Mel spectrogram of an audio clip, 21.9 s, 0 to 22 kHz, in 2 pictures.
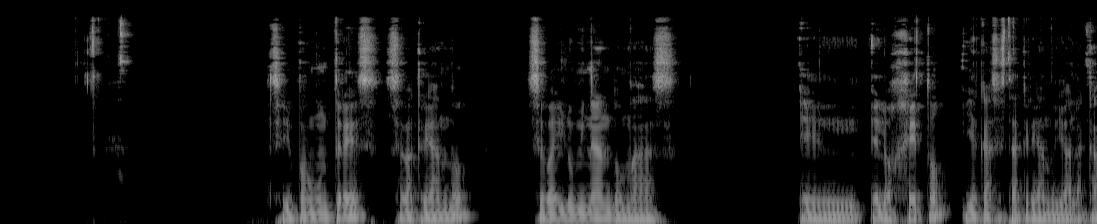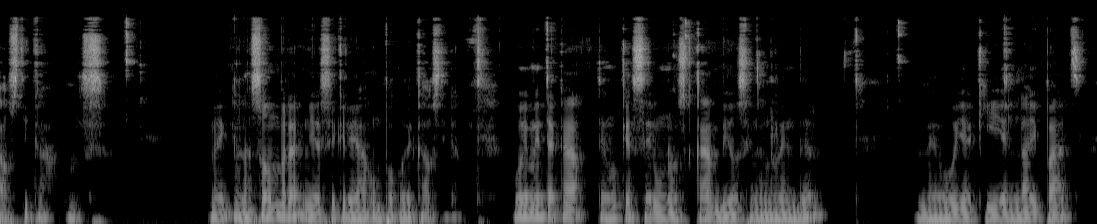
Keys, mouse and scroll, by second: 1.0 click, 3.0 3, 3.3 Return, 10.8-12.3 drag, 17.7 click, 19.8 click, 21.2 scroll down 1.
